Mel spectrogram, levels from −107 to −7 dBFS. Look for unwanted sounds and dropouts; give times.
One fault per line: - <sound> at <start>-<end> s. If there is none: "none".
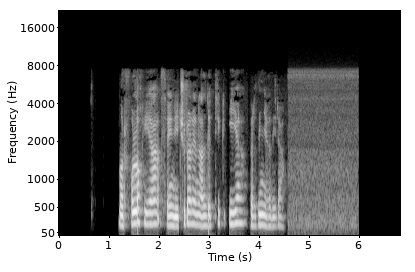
none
